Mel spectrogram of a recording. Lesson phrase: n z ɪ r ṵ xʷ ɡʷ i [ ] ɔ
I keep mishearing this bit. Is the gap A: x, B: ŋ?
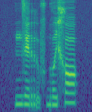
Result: A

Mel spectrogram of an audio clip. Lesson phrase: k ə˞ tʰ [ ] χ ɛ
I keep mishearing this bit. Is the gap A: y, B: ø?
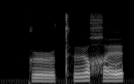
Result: B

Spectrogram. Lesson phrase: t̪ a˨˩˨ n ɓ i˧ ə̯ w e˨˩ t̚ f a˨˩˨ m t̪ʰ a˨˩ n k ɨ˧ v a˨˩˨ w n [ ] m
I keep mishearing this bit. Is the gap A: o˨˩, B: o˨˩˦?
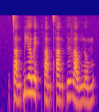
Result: B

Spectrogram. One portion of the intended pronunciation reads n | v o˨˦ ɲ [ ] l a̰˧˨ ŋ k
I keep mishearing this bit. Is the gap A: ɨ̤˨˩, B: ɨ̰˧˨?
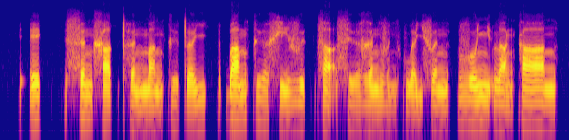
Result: B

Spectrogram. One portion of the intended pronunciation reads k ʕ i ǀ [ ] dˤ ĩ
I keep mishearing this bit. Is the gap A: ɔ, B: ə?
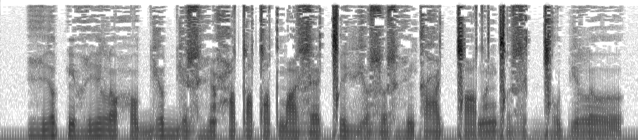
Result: A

